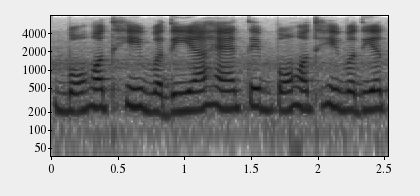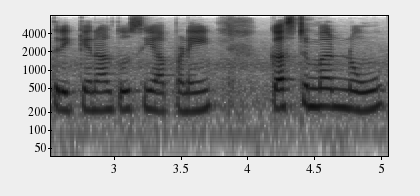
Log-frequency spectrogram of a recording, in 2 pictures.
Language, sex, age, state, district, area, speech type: Punjabi, female, 30-45, Punjab, Mohali, rural, spontaneous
